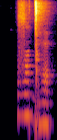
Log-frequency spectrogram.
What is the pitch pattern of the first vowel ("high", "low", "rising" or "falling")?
high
